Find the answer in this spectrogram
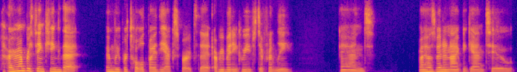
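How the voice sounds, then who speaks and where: Soft-spoken woman telling a personal story. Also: fairly low pitch, dull audio. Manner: halting, reflective, with frequent restarts. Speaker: interviewee sharing her story. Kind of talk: personal testimony.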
